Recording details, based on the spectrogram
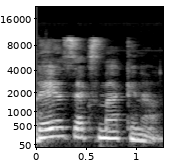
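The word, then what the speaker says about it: deus ex machina: So, in Starflight, the Crystal Pearl basically acts as a DSX Machina. I'm going to check the pronunciation on that. Let's see here. DSX Machina.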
